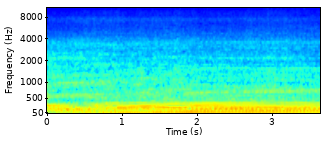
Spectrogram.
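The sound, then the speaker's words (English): A motorboat engine roars on a trip through the marshes of Louisiana in Breton Sound, Plaquemines Parish, its loud, steady drone climbing slightly in pitch as it accelerates, with no voices over it. “Just to the south, I got on a boat for a look at the marshes of Louisiana. Hold on.”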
